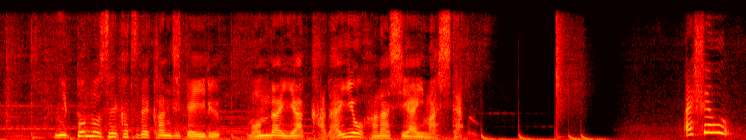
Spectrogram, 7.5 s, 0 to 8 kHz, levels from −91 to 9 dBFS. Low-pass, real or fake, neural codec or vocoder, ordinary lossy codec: 7.2 kHz; fake; codec, 44.1 kHz, 7.8 kbps, Pupu-Codec; none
